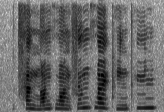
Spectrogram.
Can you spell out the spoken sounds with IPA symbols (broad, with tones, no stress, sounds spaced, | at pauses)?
t͡sʰ a˥˩ n n̪ ɑ˥ ŋ x w ɑ˥˩ ŋ s ɤ˥ ŋ x w a˥˩ ɪ̯ pʰ i˧˥ n pʰ y˥ n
